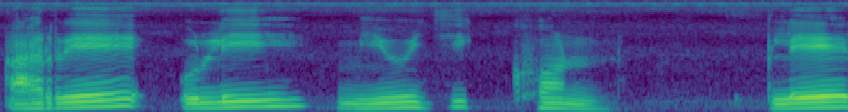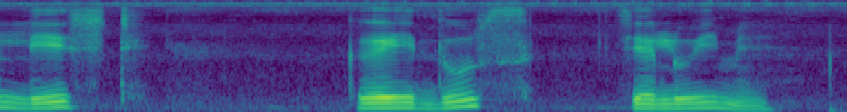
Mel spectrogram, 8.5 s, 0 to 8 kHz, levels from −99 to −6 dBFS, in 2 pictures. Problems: none marked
